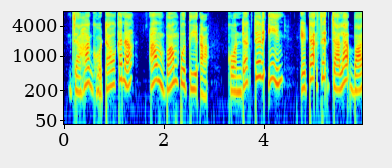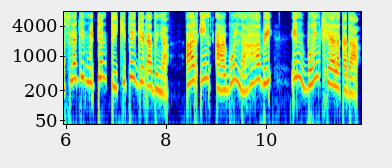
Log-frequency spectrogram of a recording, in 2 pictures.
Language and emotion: Santali, surprised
